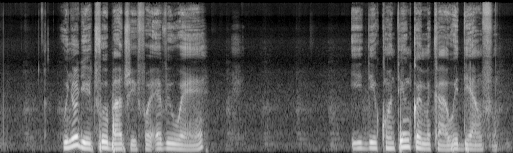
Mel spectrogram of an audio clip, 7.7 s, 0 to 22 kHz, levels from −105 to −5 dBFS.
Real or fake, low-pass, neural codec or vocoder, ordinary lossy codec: real; none; none; none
